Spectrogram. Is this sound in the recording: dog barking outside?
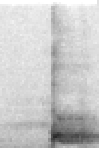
yes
